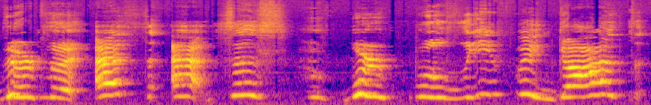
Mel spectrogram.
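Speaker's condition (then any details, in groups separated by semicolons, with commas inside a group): Physical speech impairment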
